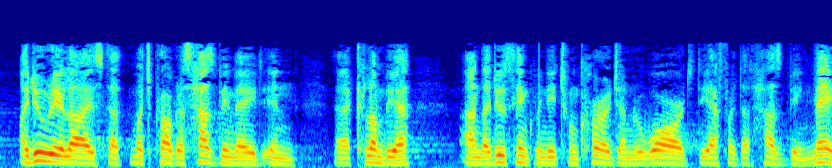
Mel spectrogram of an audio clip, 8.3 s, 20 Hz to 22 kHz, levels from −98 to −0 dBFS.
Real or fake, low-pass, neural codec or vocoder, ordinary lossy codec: real; none; none; none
